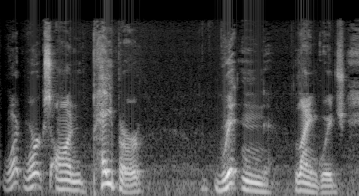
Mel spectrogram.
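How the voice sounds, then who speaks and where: Here a man speaks with a Southern US accent. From US South, Alabama. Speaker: college speech professor. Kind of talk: lecture.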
